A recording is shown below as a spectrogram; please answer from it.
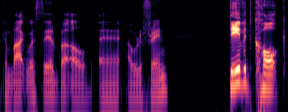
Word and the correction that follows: Koch: and Charles Cock. Does that mean anything to you? – No. – I think that's how you pronounce their name. They own the Cock Industries. Or is it Coke? – Oh. – Is it Coke? – Yeah. Yeah, the Koch brothers.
